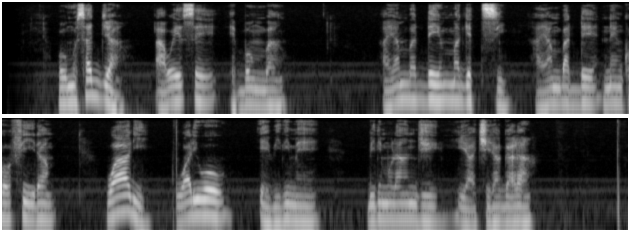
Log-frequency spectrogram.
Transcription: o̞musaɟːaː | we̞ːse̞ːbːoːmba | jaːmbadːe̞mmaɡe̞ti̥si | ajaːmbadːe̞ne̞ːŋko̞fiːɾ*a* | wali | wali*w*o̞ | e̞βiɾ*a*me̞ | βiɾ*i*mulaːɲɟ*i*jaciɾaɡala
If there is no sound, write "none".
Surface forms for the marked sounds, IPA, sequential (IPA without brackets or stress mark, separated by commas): a, w, i, i, i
